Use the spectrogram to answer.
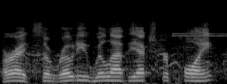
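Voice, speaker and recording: High-pitched American man calling football, crowd behind. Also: steady tone, a little fast, lo-fi sound. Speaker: radio play-by-play sports announcer. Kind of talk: live American football commentary. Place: outdoors at a high school football game. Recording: outdoor stadium broadcast with crowd noise. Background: crowd at a stadium.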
